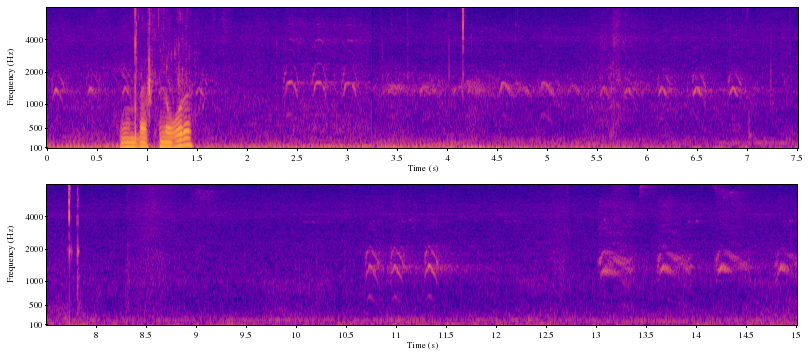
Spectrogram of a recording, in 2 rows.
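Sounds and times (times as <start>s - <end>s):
bird calling rapidly: 0.0s - 7.2s, 13.0s - 15.0s
sharp clicks: 3.4s - 4.8s, 7.0s - 8.0s.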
